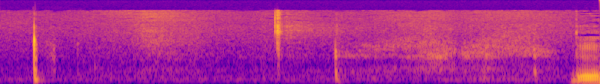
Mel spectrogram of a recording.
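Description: A short pause in a man's narration: one sharp click from the mouth just after the start, a couple of fainter clicks about a second in, and faint breath noise, then he starts speaking again just before the end.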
